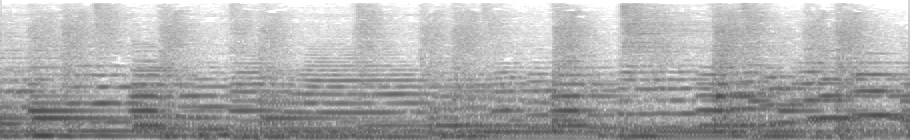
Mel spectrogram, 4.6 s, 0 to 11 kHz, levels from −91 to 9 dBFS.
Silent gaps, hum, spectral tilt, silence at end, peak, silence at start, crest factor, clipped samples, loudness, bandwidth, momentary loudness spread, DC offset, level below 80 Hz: none; none; -7 dB/octave; 0 s; -10 dBFS; 0 s; 16 dB; under 0.1%; -27 LUFS; 10.5 kHz; 4 LU; under 0.1%; -42 dBFS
